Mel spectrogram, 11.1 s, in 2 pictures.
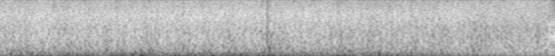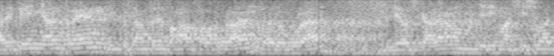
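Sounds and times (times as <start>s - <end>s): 
audience applause: 0.0s - 5.0s
speech: 5.6s - 11.0s.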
